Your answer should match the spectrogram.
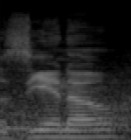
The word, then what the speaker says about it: ZNO: So it's Zno, ZNO.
